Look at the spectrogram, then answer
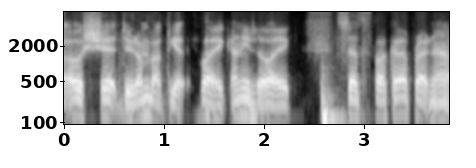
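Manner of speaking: usual speaking voice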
